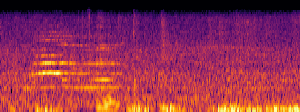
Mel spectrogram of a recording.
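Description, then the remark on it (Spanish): A cat meows once, a clear rising-and-falling call with bright harmonic overtones, followed by a lower rumbling murmur and steady background noise. “Ok, es mi gato, perdón.”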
